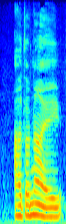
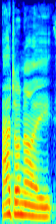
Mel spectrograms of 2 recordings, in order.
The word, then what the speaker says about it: Adonai: And I want to give you the Hebrew words, Ruach Adonai, or R-U-A-C-H. R-U-A-C-H, Ruach Adonai, A-D-O-N-A-I.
